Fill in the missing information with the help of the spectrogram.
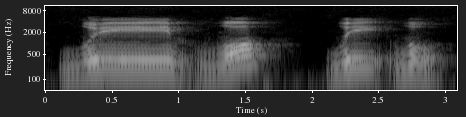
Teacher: Makhrajnya itu hujung lidah itu mesti keluar macam huruf zal, cuma bunyinya tebal.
